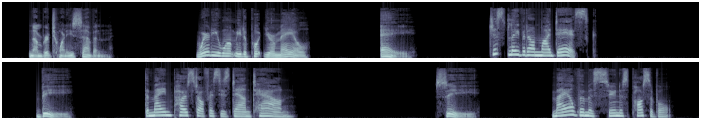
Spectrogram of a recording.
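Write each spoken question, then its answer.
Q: Where do you want me to put your mail?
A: A: Just leave it on my desk.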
